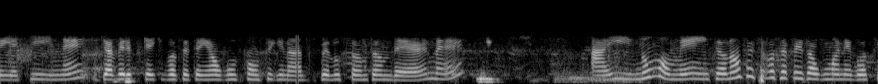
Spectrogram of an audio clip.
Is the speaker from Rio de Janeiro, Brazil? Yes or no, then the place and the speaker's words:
no; Dracena, São Paulo, Brazil; Eu sou da cidade de Dracena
